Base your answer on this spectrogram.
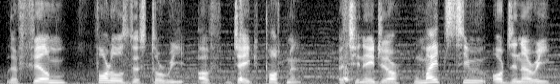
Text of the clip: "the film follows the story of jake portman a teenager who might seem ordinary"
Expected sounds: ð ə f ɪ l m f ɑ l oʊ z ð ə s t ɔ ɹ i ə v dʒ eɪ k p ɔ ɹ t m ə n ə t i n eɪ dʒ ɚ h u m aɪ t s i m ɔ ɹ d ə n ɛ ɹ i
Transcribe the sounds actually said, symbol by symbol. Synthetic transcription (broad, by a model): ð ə f ɪ l m f ɑ l oʊ z ð ə s t ɔ ɹ i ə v dʒ eɪ k p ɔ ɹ t m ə n ə t i n eɪ dʒ ɚ h u m aɪ t s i ɔ ɹ d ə n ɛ ɹ i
